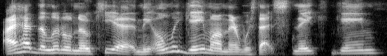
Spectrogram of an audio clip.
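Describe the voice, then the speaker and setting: A man's voice: a little high, expressive, moderate pace, a bit bright, no room sound. Middle-aged guy on a podcast, sarcastic rambling, dry mic. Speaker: podcast co-host. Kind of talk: casual chat.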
